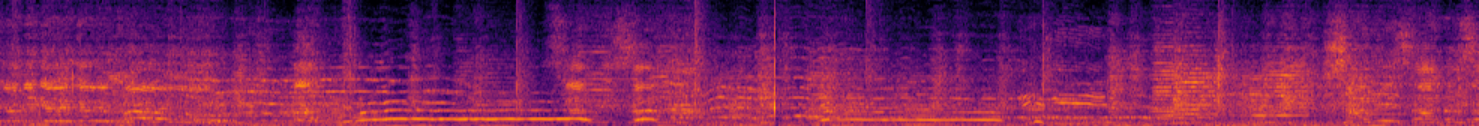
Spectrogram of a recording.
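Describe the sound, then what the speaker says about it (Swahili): Wedding guests clap and let out long, wavering ululations over a dense, loud crowd din, while someone speaks over the celebration. "Kama ni makofi na vigelegele pao."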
